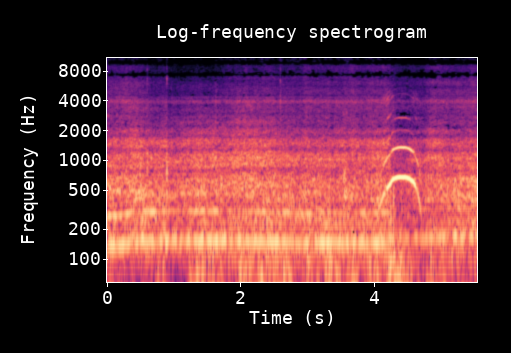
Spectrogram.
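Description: A jet ski engine runs steadily, pumping water to a flyboard. About four seconds in, a short, loud tone rises and then falls in pitch.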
